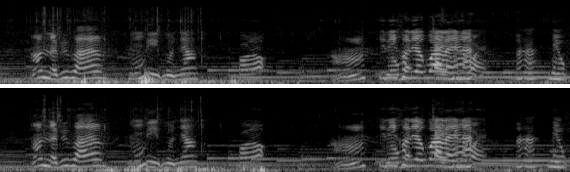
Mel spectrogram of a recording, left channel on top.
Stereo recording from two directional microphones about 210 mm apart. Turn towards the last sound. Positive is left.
turn(degrees=10)  # may be behind; listen again after turning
